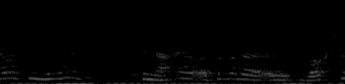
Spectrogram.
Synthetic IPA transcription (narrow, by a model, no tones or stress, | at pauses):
ɑ̈ʋɑ̈sɔnhe̝ːlə | se̝nɑ̈ːioɒ̽sɒ̽ʋɑ̈d̥ɑ̈ʋɒ̽ɡ̥sn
